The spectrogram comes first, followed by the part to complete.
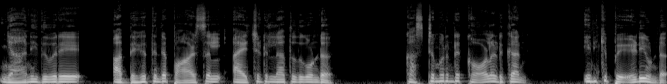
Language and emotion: Malayalam, fearful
